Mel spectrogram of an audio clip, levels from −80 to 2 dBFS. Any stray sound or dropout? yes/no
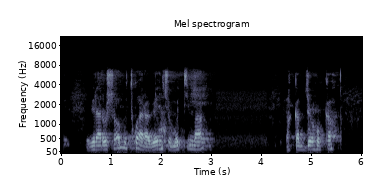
no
